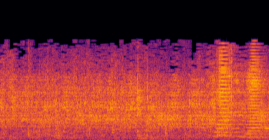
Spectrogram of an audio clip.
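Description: Skateboard wheels rolling on asphalt, a steady rumble, with music coming up louder near the end.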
